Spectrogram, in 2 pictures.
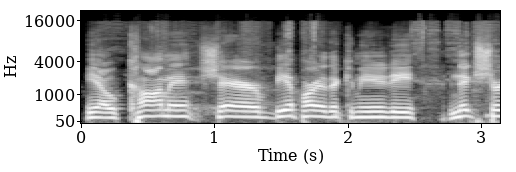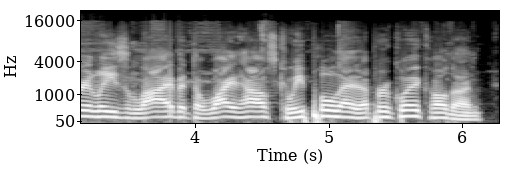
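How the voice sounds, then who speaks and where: A man's voice: fairly high pitch, steady tone, brisk, fairly bright tone, clear, resonant tone, no echo. A man co-hosting a casual livestream panel, talking in a rambling, upbeat way full of swearing. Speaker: stream co-host.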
